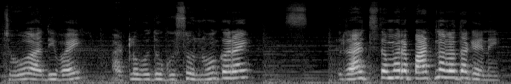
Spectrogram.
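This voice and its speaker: An actress playing a young sister-in-law who reasons in a gentle, pleading way. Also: female voice, a little high, normal speed, faint music behind, natural voice.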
